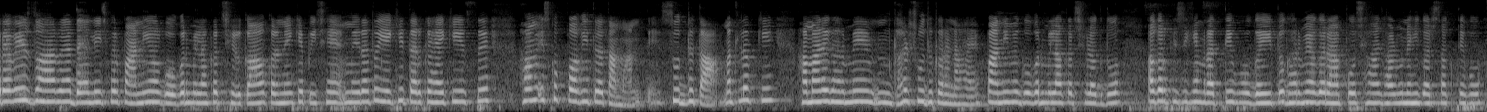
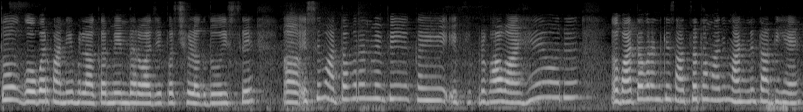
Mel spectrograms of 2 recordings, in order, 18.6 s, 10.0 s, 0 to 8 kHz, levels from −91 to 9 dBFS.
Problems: constant background noise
